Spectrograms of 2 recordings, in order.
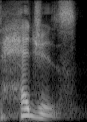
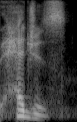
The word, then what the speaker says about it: Hegyes: It's pronounced Hedges. What? Hegyes. He pronounces it Hedges.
